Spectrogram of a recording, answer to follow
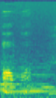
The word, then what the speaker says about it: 思: have to recall the first kanji is still pronounced omo the second character is the hiragana for e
